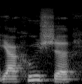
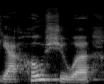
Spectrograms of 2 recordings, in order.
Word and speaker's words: Yahusha: why I arrive at yahusha now you can find more about this in strongs h309 now of course the pronunciation that they're going to give you is yahushua but we're going to find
